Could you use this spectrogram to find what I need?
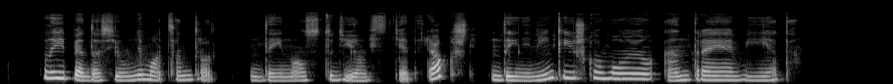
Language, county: Lithuanian, Vilnius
